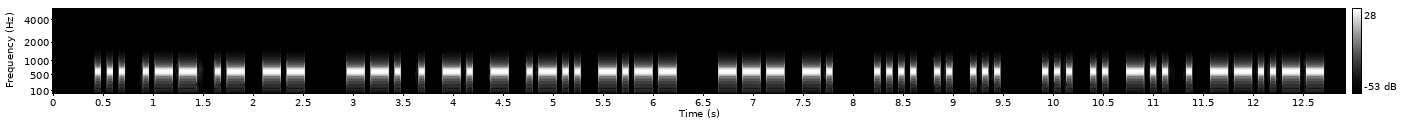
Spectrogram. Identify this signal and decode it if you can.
Morse code, heard as a keyed tone, about 20 wpm, 600 Hz. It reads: SWAM GENTLY ON HIS SIDE,
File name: the old man and the sea part 2 20wpm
